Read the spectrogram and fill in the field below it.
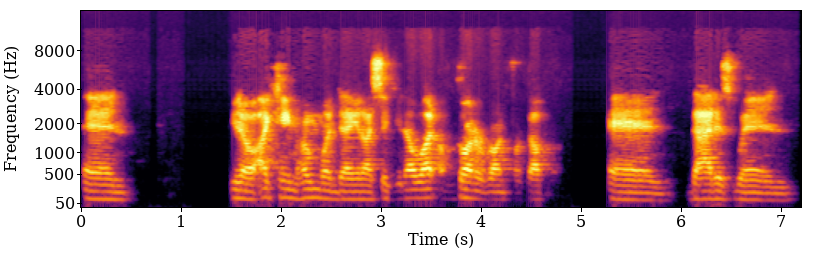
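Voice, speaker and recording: A political candidate from Delaware gives an earnest, plain-spoken campaign talk over a video call, full of fillers. His voice is lowish and a bit bright, and the audio is dull and lo-fi.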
